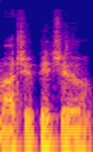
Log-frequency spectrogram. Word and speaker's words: Machu Picchu: between Orient Tombbo and Machu Picchu. Mach Machu Picchu. Sorry, I got to pronounce it correctly because you say it wrong, it means something completely different.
